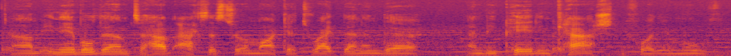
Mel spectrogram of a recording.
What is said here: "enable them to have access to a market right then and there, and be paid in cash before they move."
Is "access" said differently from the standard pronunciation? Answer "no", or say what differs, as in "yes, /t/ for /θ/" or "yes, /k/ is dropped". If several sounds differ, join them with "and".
no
